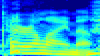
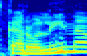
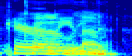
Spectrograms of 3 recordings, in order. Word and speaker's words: Carolina: It's not Carolina. We'll say that. It's not Carolina. It's Carolina or Carolina.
